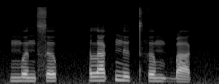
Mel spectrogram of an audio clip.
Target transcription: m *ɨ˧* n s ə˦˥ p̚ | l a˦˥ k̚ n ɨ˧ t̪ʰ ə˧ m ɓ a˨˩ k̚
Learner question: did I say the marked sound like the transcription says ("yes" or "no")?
no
